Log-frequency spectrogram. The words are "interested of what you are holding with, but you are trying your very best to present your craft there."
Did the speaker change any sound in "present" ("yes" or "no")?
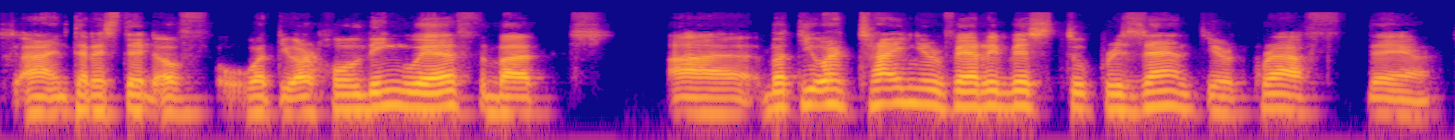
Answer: no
